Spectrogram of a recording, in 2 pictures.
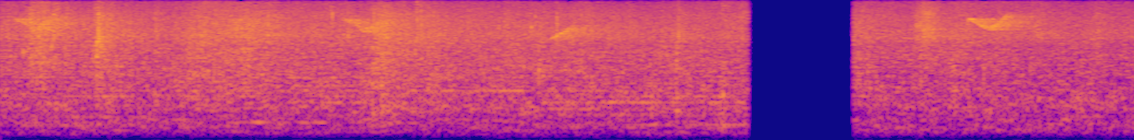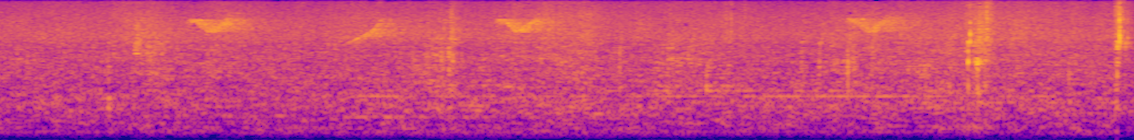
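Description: Several short, high-pitched animal chirps, each dipping and rising quickly in pitch, over a steady outdoor hiss, with a couple of sharp clicks near the end. The sound drops out completely for about half a second roughly four seconds in.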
